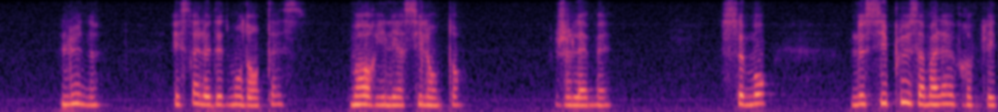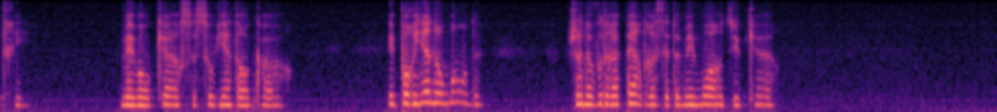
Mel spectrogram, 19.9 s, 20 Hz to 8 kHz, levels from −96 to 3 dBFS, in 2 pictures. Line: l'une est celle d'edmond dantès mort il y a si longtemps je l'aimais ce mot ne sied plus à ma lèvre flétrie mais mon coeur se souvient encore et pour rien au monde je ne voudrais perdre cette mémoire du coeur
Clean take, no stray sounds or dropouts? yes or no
yes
